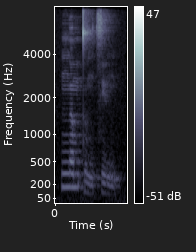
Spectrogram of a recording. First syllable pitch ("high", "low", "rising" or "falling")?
high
